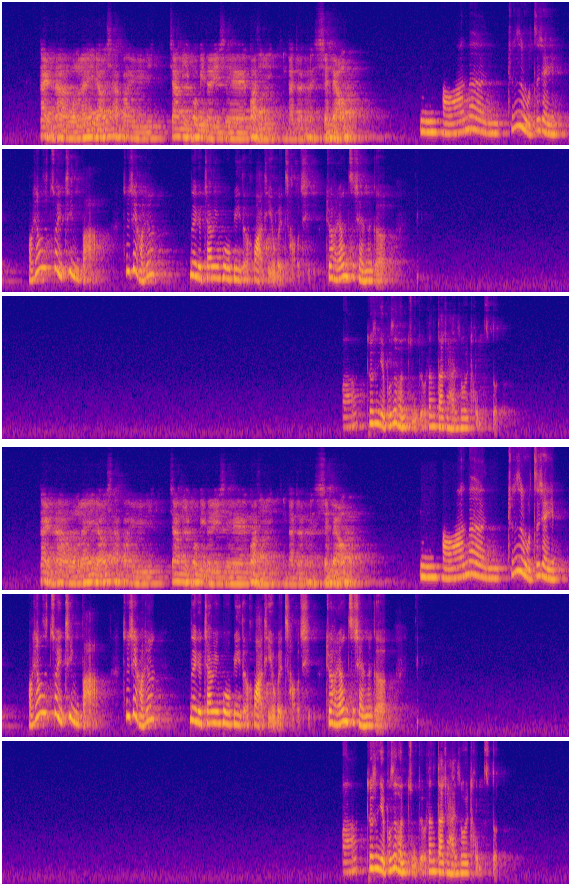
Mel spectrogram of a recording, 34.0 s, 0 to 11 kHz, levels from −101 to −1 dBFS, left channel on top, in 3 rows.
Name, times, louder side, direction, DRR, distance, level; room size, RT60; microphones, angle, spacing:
voice 1, 0.8-3.0 3.4-6.9, equal, 30° left, 3 dB, 6.6 m, -27 dB
voice 2, 8.4-11.1 11.9-13.3 13.8-14.4 15.1-17.5 17.8-19.0 29.5-32.6, right 3 dB, 55° right, 9 dB, 0.8 m, -24 dB
28.0 x 19.5 x 8.7 m, 1.2 s
head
